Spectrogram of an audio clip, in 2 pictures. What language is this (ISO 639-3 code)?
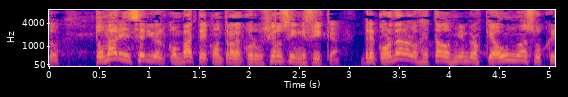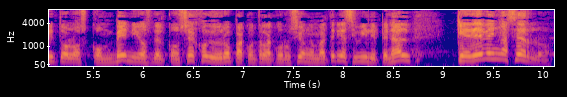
spa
